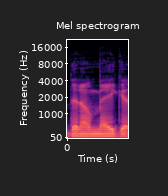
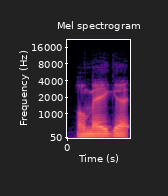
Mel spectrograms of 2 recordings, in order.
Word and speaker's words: omega: of your mouth there, and then omega is pronounced like a long O. That's our final vowel there, like O. The difference, see, aw, omicron is aw, omega is O.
